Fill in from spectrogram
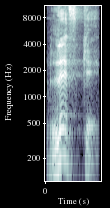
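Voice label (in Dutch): "Lefke", Luik, Onderhemdje, hemdje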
